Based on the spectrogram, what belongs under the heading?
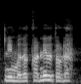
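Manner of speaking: usual speaking voice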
